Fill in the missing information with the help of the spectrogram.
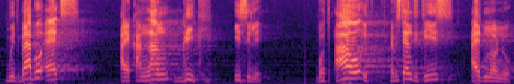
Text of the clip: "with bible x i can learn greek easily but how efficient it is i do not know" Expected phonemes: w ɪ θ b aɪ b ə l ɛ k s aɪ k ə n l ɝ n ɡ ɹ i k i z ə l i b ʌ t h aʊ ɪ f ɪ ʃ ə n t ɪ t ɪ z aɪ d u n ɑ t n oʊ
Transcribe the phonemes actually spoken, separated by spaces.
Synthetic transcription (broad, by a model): w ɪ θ b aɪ b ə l ɛ k s aɪ k ə n l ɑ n ɡ ɹ i k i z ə l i b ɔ t h aʊ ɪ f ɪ s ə n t ɪ t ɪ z aɪ d u n ɑ t n oʊ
